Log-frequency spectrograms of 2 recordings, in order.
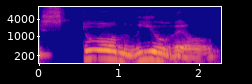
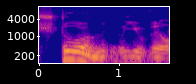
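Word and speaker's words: Sturm–Liouville: then is called a stool leoville problem this is an awkward name to pronounce because actually it's storm you will because this is German and that's French um and um it's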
